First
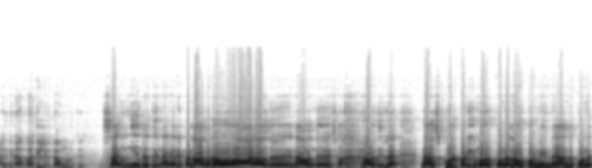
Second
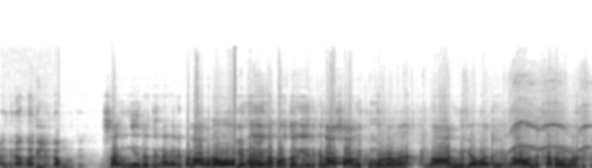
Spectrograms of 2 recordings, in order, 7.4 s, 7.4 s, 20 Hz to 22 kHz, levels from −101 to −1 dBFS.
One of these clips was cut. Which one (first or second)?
second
